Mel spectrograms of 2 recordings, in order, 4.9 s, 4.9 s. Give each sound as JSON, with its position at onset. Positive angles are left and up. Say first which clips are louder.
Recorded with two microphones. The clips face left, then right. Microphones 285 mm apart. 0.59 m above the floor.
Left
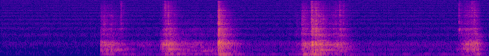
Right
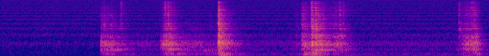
{"t": 1.0, "sound": "a drawer", "louder": "even", "side_deg": 15, "distance_m": 0.7}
